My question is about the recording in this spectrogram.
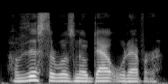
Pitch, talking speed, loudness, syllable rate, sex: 145 Hz, 250 wpm, -15 LUFS, 7.4 syllables/s, male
